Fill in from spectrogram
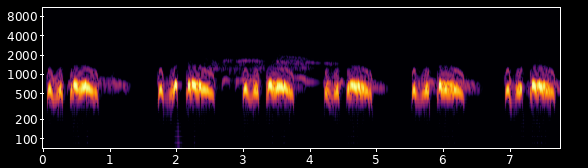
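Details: Spotted dove cooing "giọng thổ" style with "thúc" and "kèm" phrases, delivered rapidly: about six phrases in eight seconds. Each is two short hoarse notes then a longer deep coo. A faint higher second voice overlaps the middle.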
